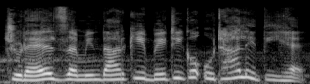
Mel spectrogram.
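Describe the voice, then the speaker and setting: A woman's voice: fairly high pitch, unhurried, noisy background. A woman narrating a scripted story as its storyteller.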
